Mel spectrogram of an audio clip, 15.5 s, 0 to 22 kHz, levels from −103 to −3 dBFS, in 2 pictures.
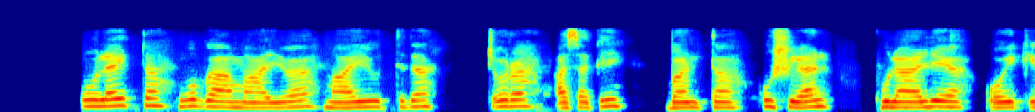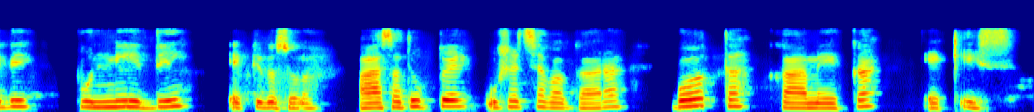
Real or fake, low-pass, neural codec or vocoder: fake; 7.2 kHz; codec, 16 kHz, 2 kbps, X-Codec, HuBERT features, trained on balanced general audio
